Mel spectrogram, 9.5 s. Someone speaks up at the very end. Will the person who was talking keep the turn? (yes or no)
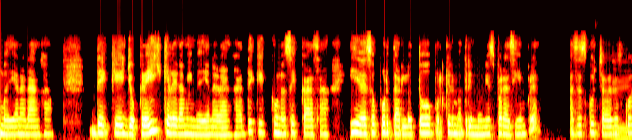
no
